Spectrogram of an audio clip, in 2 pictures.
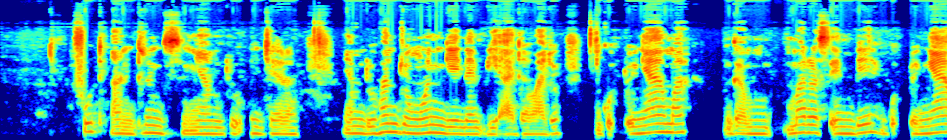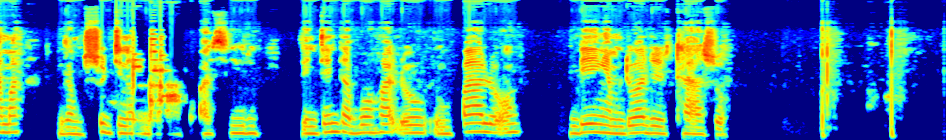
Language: Fula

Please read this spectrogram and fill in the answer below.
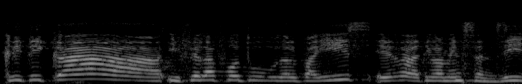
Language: Catalan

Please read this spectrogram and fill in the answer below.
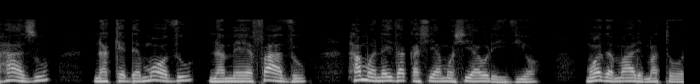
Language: Kikuyu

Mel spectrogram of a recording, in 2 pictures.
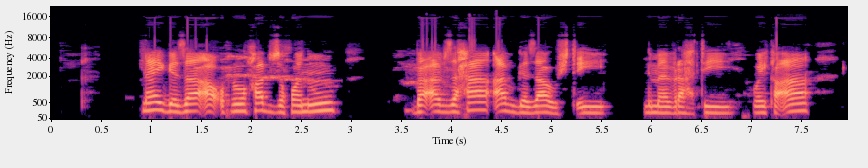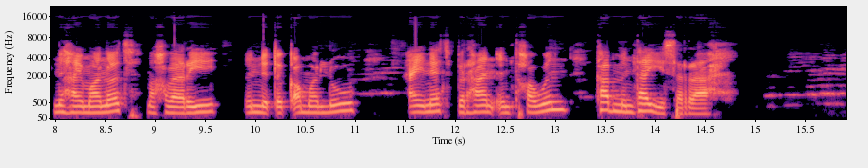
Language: Tigrinya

